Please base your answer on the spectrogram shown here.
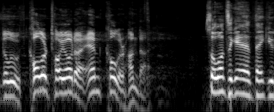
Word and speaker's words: Hyundai: and it's easy way to remember how to pronounce it Hyundai Rhymes a Sunday yet Dave Cook loves to still say Hyundai cuz he's a fun guy I wrote Hyundai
